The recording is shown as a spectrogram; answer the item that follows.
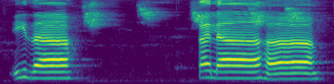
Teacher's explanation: लाम खड़ी ज़बर ला, एक अलिफ के बराबर इसको भी लंबा किया।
